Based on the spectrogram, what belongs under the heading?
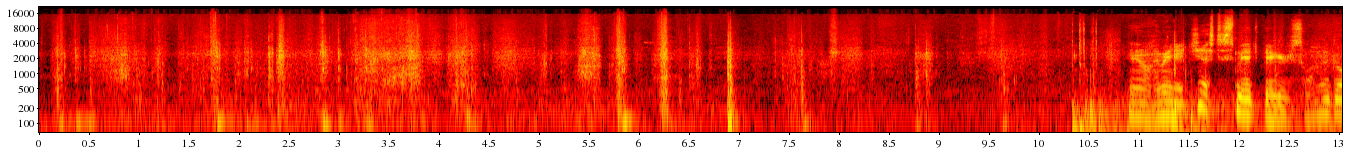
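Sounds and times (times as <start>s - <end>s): knocks and thumps: 0.0s - 4.6s, 5.4s - 9.0s
carpet scuffing and rustling: 0.0s - 10.9s.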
